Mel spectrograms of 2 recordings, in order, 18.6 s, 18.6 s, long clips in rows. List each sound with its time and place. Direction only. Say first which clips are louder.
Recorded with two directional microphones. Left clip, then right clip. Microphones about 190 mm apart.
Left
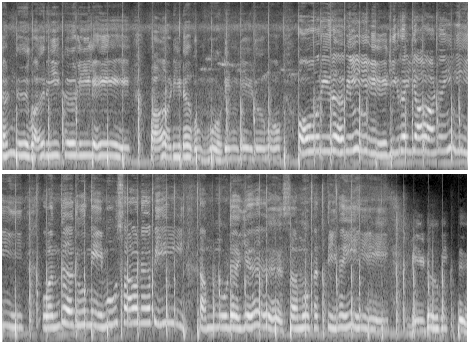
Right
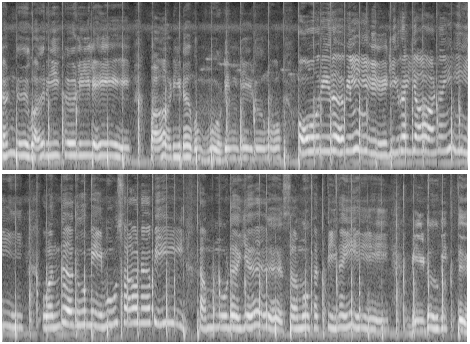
0.0 s carnatic music: left 1 dB; 5° right (ahead or behind)
17.5 s music: right 1 dB; 20° right (ahead or behind)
